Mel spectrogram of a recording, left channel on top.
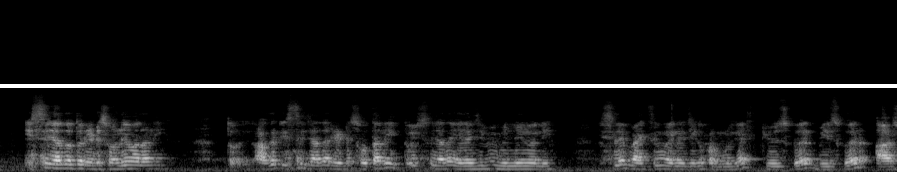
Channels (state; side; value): silent; left; digital silence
